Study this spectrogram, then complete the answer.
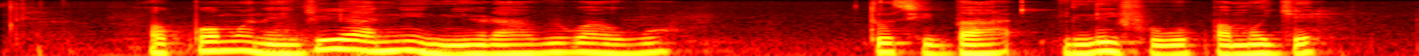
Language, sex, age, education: Yoruba, male, 15-29, tertiary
